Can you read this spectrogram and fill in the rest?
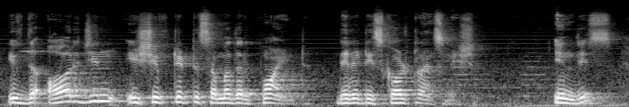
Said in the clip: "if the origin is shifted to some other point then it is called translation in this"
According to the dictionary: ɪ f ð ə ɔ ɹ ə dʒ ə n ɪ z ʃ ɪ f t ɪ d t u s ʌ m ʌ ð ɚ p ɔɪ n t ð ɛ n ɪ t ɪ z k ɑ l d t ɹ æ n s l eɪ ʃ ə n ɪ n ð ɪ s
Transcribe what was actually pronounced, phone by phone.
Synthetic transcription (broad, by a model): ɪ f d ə ɔ ɹ ə dʒ ə n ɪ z ʃ ɪ f t ɪ d t u s ʌ m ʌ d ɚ p ɔɪ n t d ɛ n ɪ t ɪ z k ɑ l d t ɹ æ n s l eɪ ʃ ə n ɪ n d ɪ s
